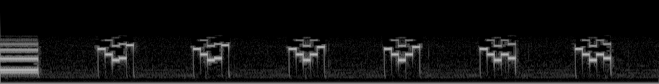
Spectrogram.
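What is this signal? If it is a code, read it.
Five-tone selective call (ZVEI), heard as quick runs of five tones, tones of about 70 ms. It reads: 85230 85230 85259 85259 85253 85253
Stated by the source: Five-tone ZVEI selective call received by SDR.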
